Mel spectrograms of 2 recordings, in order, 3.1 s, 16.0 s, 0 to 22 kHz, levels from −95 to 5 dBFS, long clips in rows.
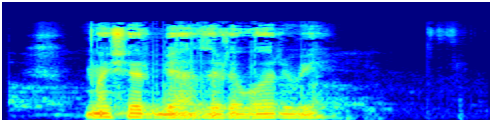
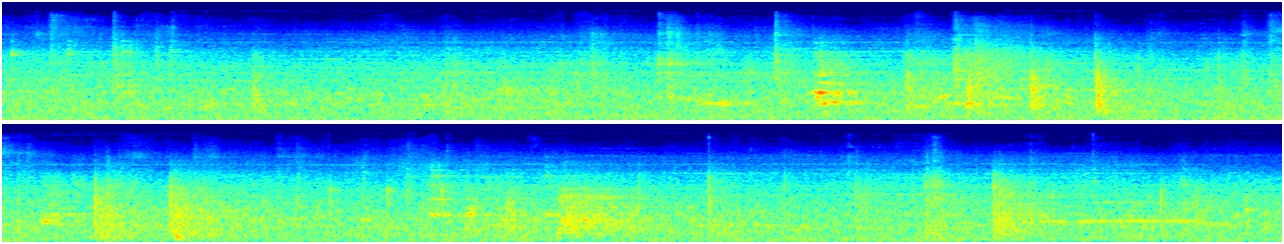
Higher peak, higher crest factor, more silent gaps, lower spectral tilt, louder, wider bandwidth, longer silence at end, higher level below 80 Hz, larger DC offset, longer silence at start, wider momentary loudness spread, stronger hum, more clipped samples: about the same, -6 dBFS vs -6 dBFS; about the same, 20 dB vs 24 dB; neither; about the same, -4 dB/octave vs -4.5 dB/octave; first, -24 LUFS vs -29 LUFS; second, 11.5 kHz vs 16 kHz; first, 0.95 s vs 0 s; second, -52 dBFS vs -46 dBFS; neither; first, 0.2 s vs 0 s; about the same, 9 LU vs 7 LU; neither; neither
